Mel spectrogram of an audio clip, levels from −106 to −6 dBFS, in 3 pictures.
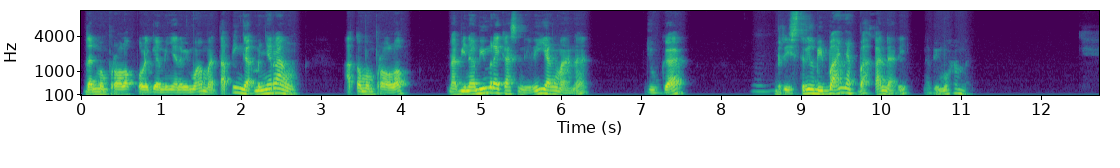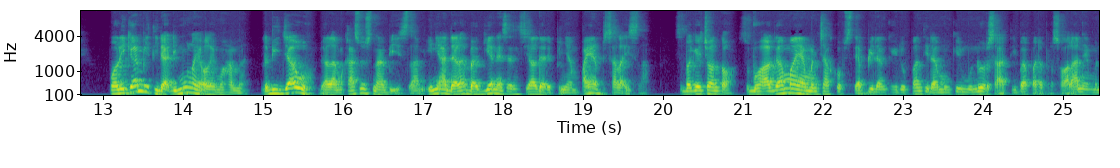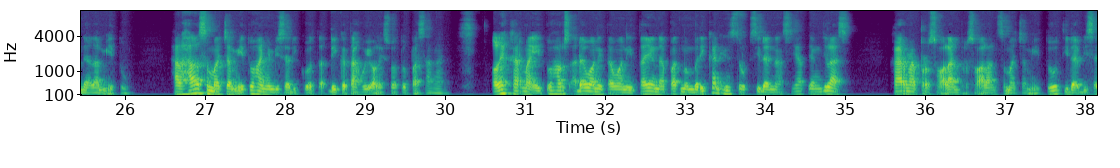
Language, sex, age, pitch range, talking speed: Indonesian, male, 30-49, 90-130 Hz, 140 wpm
